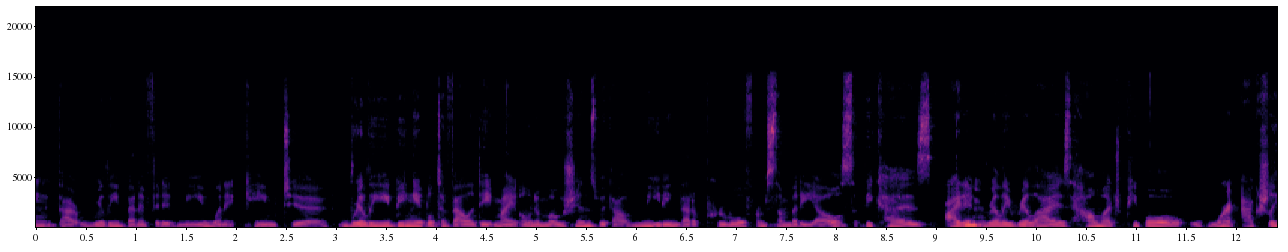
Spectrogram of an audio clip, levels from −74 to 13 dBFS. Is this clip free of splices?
no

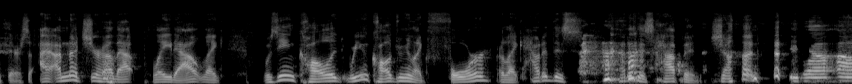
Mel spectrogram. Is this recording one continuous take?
yes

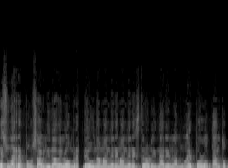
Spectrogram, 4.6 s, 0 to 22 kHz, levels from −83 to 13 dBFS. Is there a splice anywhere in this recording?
yes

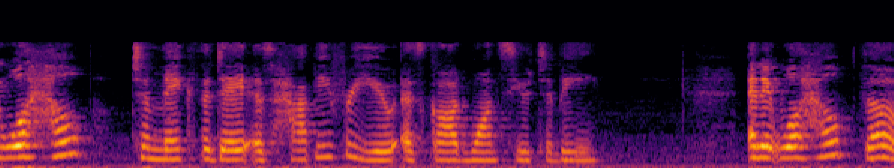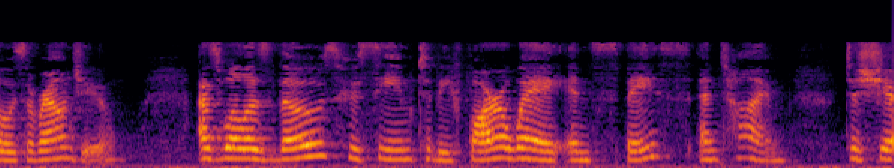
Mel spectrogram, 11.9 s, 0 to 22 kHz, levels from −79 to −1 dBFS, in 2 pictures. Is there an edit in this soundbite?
no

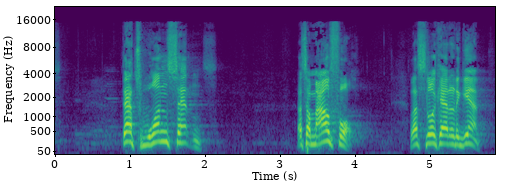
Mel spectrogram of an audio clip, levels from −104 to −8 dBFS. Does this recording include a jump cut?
no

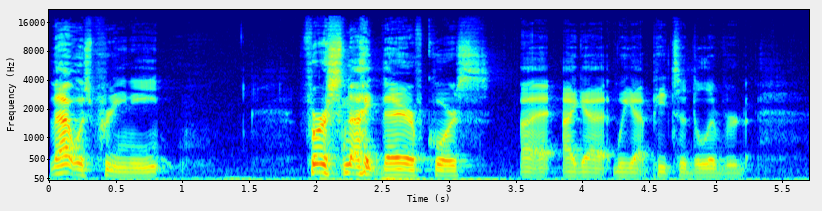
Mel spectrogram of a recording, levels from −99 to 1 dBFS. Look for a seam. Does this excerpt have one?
no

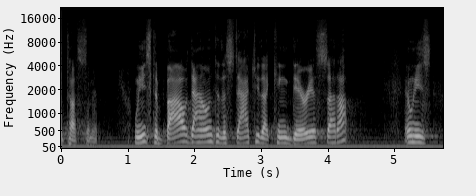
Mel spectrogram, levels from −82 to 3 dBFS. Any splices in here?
yes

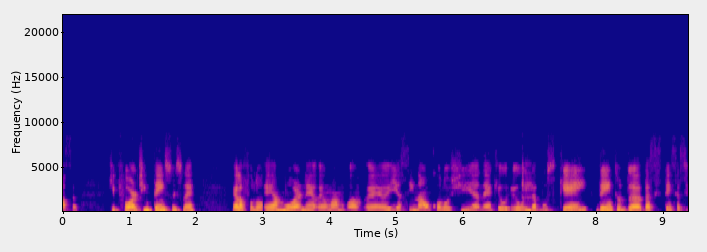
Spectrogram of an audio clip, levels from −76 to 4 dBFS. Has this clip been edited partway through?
yes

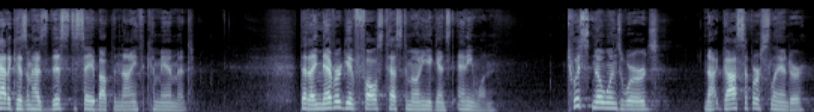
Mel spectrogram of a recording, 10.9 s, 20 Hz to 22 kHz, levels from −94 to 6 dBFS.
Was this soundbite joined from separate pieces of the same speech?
no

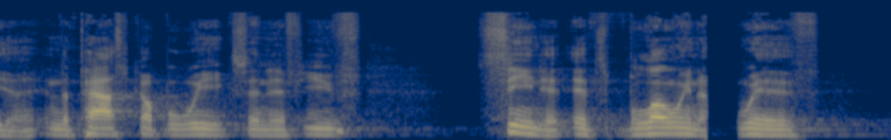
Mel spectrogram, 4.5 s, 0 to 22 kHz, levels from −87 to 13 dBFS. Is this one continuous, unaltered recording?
no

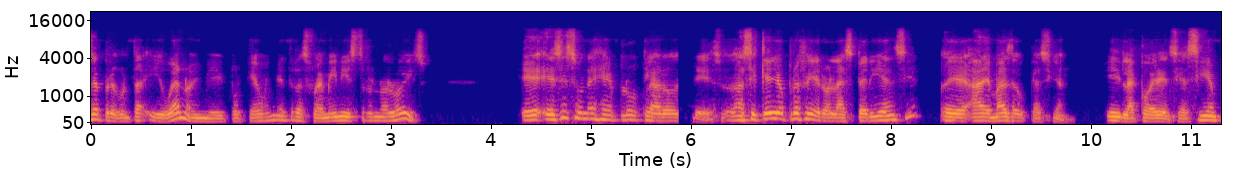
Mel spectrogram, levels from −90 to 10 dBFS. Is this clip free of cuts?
no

